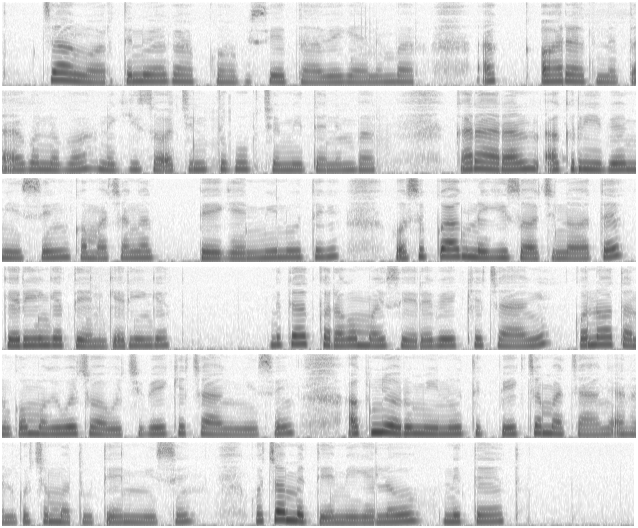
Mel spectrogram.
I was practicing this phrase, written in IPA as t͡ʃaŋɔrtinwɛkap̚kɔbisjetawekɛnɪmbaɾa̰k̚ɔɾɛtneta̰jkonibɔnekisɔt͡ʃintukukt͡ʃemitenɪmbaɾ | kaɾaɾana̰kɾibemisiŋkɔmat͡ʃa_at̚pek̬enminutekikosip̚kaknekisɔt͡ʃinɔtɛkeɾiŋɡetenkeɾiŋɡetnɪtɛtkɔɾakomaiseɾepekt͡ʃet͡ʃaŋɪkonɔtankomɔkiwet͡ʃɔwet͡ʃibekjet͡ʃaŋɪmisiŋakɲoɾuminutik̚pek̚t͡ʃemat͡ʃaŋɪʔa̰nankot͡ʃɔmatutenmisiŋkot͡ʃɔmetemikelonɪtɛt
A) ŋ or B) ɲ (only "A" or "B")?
A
